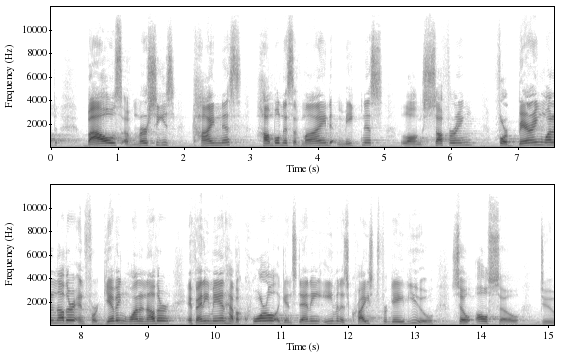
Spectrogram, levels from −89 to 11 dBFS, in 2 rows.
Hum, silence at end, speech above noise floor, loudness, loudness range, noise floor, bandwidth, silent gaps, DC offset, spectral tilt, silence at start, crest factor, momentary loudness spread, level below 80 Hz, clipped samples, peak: 60 Hz at -60 dBFS; 0 s; 19 dB; -29 LUFS; 6 LU; -48 dBFS; 11 kHz; none; under 0.1%; -3.5 dB/octave; 0 s; 22 dB; 15 LU; -58 dBFS; under 0.1%; -8 dBFS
